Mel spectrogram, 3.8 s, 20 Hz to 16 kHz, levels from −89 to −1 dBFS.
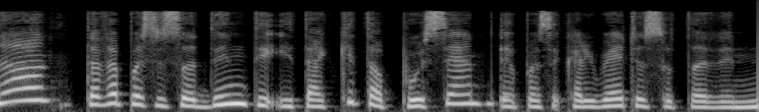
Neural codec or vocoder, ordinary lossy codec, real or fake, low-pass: codec, 24 kHz, 0.9 kbps, WavTokenizer, small release; MP3, 64 kbps; fake; 10.8 kHz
